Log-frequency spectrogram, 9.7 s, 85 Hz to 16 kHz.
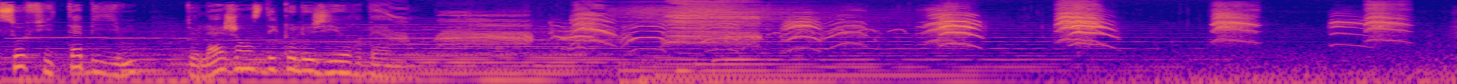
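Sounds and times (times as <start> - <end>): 
speech: 0.0 - 3.2
herring gull calling in Paris: 2.4 - 9.5.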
